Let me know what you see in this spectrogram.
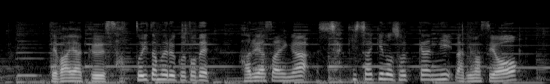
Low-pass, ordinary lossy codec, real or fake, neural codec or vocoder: none; none; real; none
